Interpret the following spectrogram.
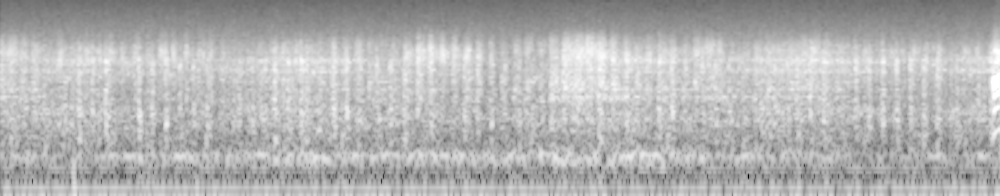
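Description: Passenger train running, heard from inside the coach: a steady rumble with a low hum and a rapid rattle from the carriage.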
